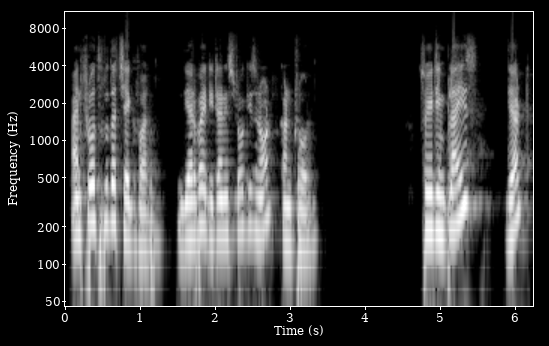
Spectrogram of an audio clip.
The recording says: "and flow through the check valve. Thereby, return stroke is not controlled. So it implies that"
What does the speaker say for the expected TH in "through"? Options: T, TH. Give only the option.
T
